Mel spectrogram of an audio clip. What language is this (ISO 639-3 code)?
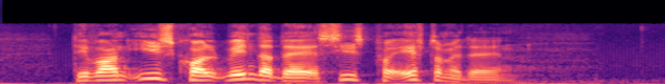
dan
